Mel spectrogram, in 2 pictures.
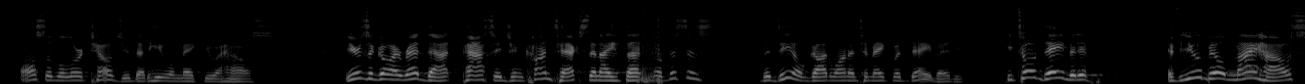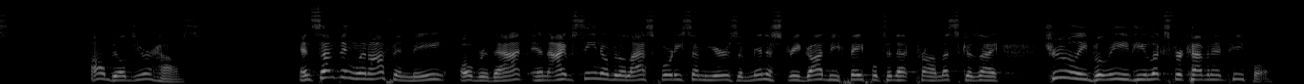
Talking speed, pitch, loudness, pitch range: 185 wpm, 210 Hz, -43 LUFS, 180-245 Hz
